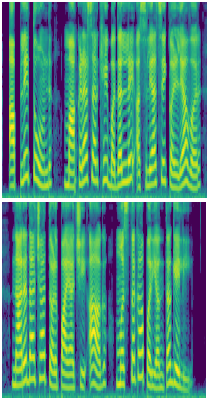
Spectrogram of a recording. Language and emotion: Marathi, neutral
